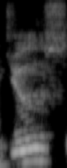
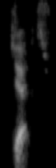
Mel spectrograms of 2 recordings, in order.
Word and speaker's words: just: care okay and affordable remember that we never say juice uh don't say juice okay we say just remember to get used to it J okay remember try not to say juice we say J okay J um area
